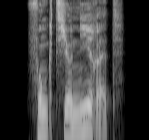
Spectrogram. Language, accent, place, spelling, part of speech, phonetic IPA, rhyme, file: German, Germany, Berlin, funktionieret, verb, [fʊŋkt͡si̯oˈniːʁət], -iːʁət, De-funktionieret.ogg
- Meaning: second-person plural subjunctive I of funktionieren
